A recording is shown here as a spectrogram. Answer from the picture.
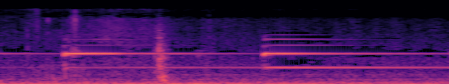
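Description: A car's electronic warning chime dinging twice, about a second apart, each ding ringing on before it fades, with a short click between them.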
